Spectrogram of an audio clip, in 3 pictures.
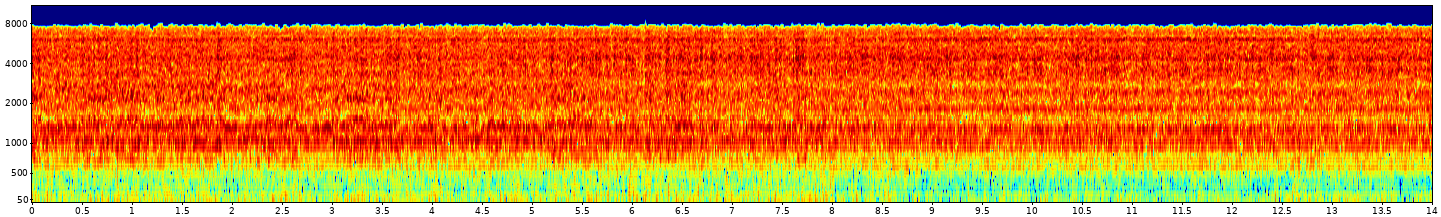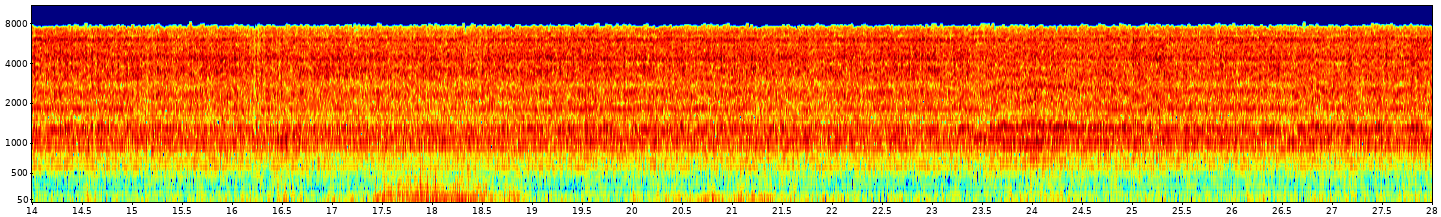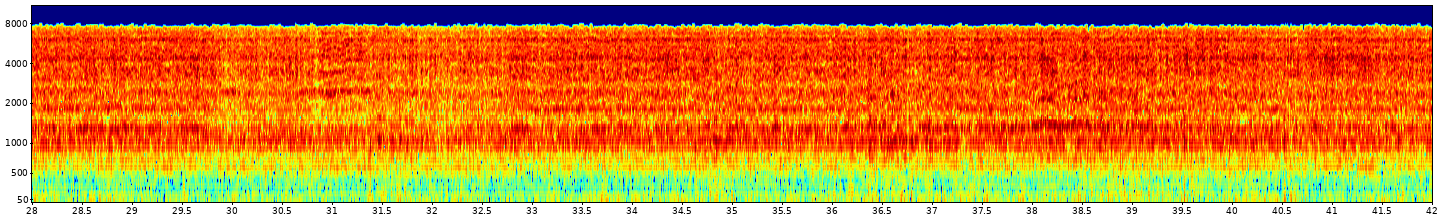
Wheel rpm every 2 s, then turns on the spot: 160, 160, 160, 160, 160, 160, 160, 160, 170, 160, 170, 160, 160, 160, 160, 160, 160, 160, 160, 170, 160.
none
